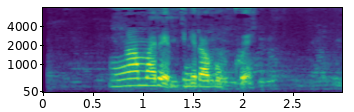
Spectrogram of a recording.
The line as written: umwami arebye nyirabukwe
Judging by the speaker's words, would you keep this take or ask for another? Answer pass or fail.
pass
